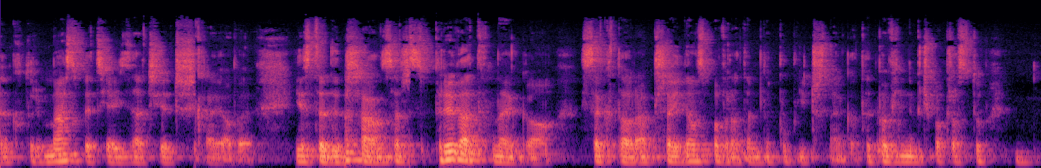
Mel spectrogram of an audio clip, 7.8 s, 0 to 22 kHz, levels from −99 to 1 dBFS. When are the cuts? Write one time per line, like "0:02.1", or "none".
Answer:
0:01.5
0:02.6
0:03.1
0:06.6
